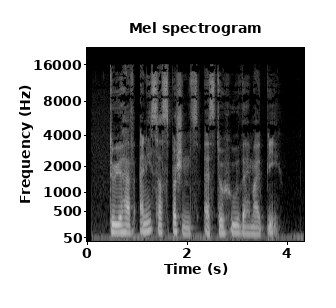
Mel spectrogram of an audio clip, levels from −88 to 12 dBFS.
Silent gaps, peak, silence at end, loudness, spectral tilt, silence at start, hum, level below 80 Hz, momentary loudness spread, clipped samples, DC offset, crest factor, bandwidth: none; -6 dBFS; 0.05 s; -24 LUFS; -4.5 dB/octave; 0.45 s; none; -50 dBFS; 10 LU; under 0.1%; under 0.1%; 18 dB; 16.5 kHz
